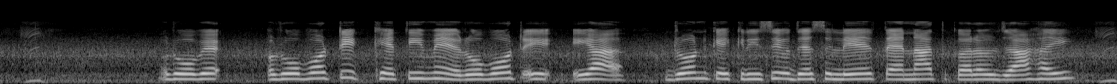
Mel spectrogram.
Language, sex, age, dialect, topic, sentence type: Magahi, female, 31-35, Southern, agriculture, statement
